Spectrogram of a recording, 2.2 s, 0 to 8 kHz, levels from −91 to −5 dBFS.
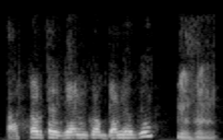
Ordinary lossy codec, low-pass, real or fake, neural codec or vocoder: MP3, 64 kbps; 7.2 kHz; fake; codec, 24 kHz, 1.5 kbps, HILCodec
